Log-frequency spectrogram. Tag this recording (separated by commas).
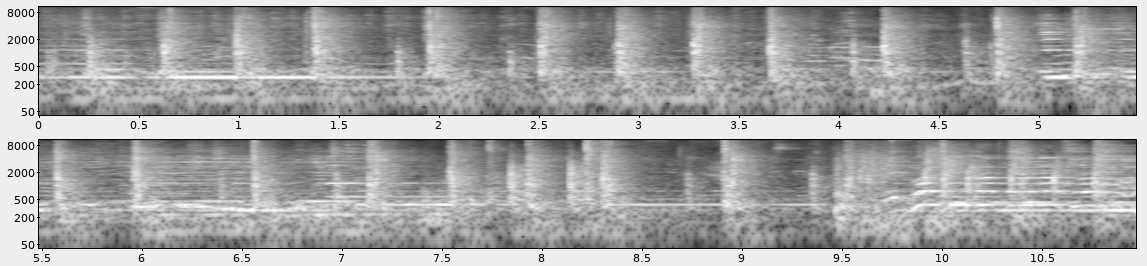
Music, Flamenco, Music of Latin America, Speech, Tap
